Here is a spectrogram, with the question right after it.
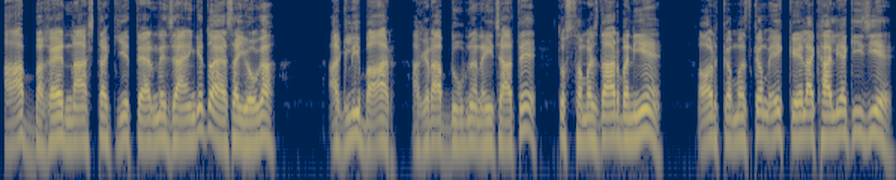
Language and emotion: Urdu, angry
